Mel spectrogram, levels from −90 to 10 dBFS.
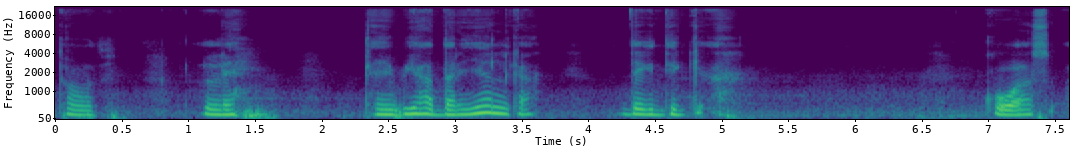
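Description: No technical faults are audible.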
